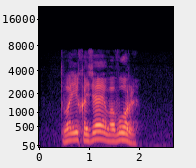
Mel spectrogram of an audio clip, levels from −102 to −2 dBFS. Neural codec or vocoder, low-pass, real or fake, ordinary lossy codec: none; 7.2 kHz; real; none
